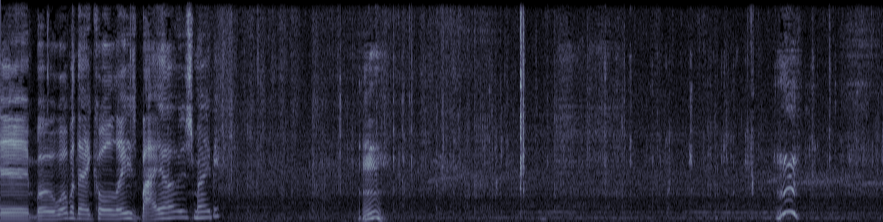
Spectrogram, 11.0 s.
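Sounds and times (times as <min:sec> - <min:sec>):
man chewing: 0:04.2 - 0:11.0
man humming: 0:09.7 - 0:10.1.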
